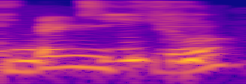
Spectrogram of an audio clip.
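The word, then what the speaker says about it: 勉強: Atención, es Benkyou. Benkyou. Benkyou Benkyou. shimasen. Ajá, so Benkyou des. shimashita. Hai. Benkyou shimasen deshita. Ok, perfecto. Benkyou es la pronunciación correcta.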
